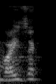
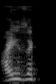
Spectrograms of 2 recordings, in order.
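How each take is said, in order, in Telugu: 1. ఈ పేరు అదనంగా చేర్చిన 'v' ధ్వనితో మొదలవుతుంది. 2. ఈ పేరు నేరుగా అచ్చు ధ్వనితో మొదలవుతుంది.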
